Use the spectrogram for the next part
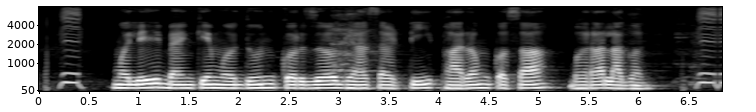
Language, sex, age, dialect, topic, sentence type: Marathi, male, 18-24, Varhadi, banking, question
